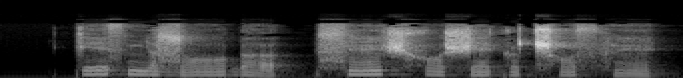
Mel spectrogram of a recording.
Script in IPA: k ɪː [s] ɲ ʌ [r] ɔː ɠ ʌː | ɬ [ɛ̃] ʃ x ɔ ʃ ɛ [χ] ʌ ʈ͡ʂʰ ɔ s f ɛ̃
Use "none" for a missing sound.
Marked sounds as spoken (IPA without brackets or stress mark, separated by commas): s, ɮ, ɛ̃ː, k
